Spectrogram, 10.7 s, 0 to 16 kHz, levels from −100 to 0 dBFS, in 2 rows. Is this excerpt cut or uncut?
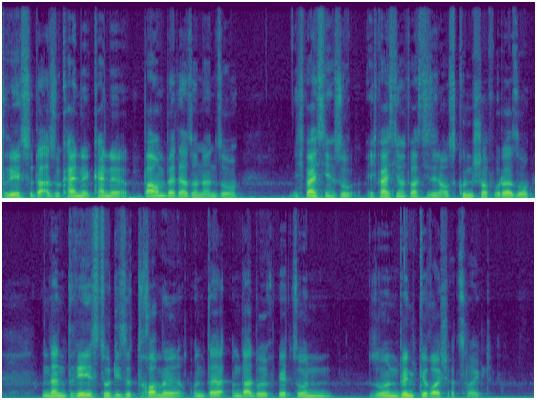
uncut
